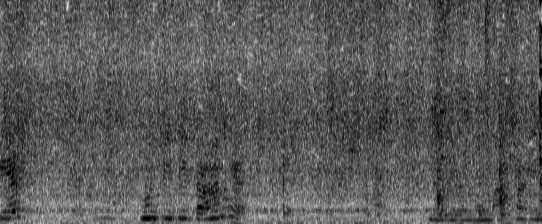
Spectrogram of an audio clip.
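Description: Sliced beef sizzling on a BBQ grill pan, with a few short clicks from utensils and voices talking in the background.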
